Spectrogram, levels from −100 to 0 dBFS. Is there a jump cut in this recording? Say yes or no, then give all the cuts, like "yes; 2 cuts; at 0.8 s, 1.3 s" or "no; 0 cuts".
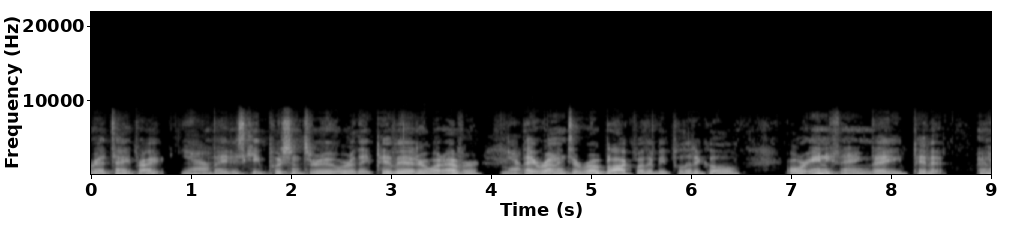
no; 0 cuts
